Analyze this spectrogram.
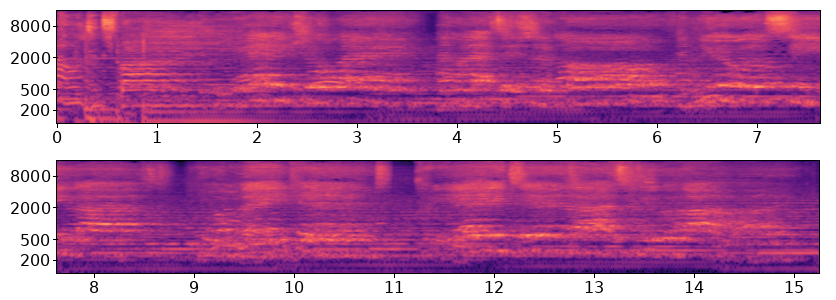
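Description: A children's choir singing a section of a pop song over its backing track, in sustained, drawn-out notes.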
